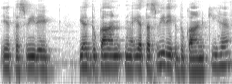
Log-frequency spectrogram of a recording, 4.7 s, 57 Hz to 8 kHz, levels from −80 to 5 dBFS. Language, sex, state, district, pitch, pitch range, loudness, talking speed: Hindi, female, Bihar, Patna, 150 Hz, 140-155 Hz, -18 LUFS, 130 wpm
